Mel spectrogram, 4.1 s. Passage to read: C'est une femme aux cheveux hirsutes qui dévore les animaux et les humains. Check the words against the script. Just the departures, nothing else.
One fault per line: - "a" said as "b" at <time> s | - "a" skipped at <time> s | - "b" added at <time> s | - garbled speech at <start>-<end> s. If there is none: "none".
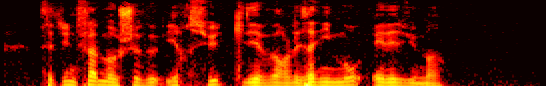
none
